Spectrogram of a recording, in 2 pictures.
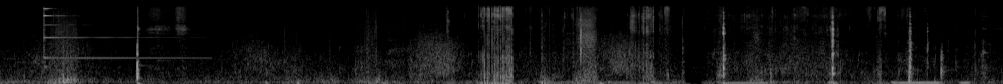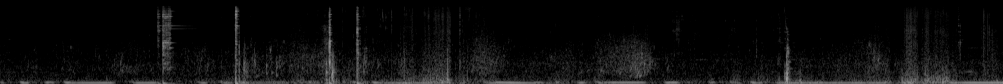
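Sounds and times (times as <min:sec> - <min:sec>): low rumble: 0:08.9 - 0:13.2, 0:13.8 - 0:16.9.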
